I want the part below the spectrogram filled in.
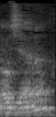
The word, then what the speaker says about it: Hosanna: How do you say it again? Hosanna? – Hosanna.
